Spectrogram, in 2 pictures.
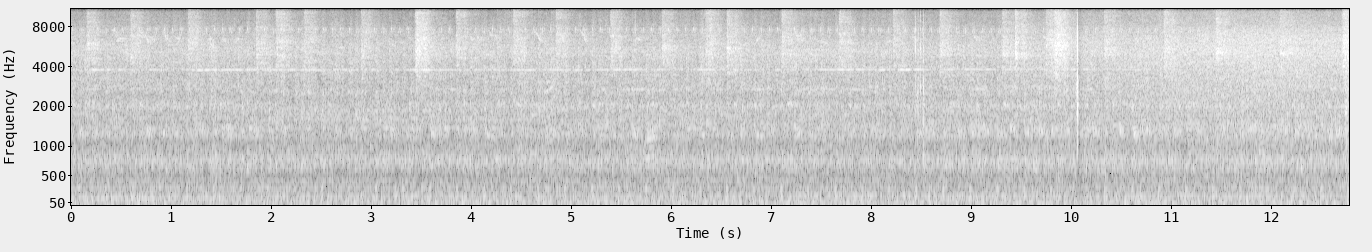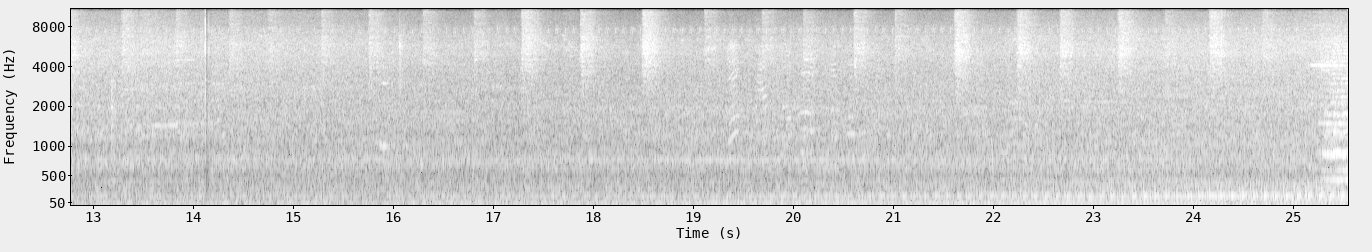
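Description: A diesel locomotive rumbles as it approaches, growing steadily louder.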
